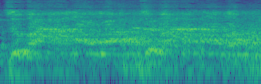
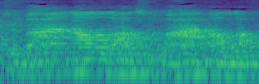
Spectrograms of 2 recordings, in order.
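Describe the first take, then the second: First: It is shouted very loudly and forcefully. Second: It is said fairly loudly but restrained. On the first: It sounds like the person is raging. The speaker calls it wrong. "Kau zikir apa ngamuk?" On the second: Listeners can hear and learn the words. The speaker calls it right. "zikir kuat ... tapi tidak terlalu kuat"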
